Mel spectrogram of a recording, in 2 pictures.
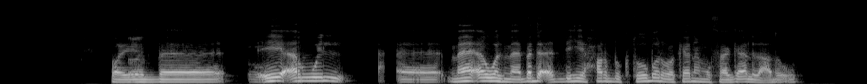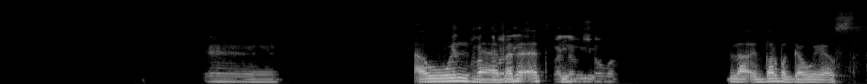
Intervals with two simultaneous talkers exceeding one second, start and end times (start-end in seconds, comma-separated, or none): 13.1-14.6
